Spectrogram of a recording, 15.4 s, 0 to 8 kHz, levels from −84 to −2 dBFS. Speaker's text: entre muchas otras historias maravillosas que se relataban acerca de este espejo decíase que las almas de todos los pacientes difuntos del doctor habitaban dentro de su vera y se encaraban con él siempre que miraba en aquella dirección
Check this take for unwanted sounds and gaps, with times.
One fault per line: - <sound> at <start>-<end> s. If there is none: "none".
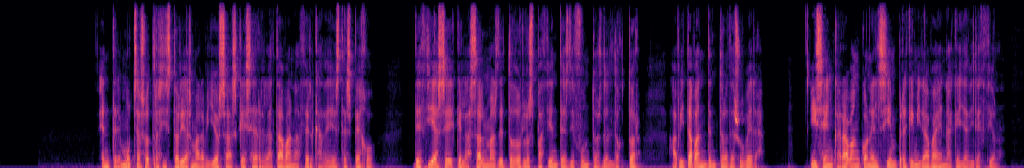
none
